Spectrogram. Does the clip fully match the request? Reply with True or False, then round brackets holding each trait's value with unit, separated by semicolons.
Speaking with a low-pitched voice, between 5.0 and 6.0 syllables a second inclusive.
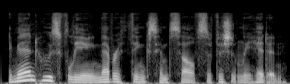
True (115 Hz; 5.9 syllables/s)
